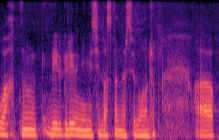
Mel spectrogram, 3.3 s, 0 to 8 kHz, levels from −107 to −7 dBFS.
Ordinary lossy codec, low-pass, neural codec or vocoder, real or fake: none; none; codec, 16 kHz, 2 kbps, FunCodec, trained on Chinese and English, 25 frames a second; fake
